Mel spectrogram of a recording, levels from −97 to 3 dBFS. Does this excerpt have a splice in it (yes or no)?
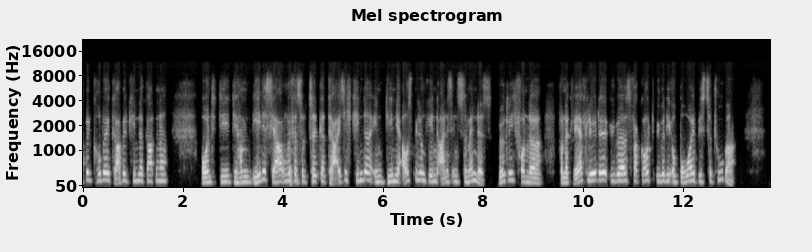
no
